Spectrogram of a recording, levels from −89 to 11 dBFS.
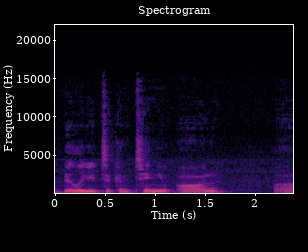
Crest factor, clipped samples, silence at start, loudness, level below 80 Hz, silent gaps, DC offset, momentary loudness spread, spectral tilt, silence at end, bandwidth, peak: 16 dB; under 0.1%; 0 s; -40 LUFS; -82 dBFS; none; under 0.1%; 17 LU; -5 dB/octave; 0 s; 16 kHz; -26 dBFS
